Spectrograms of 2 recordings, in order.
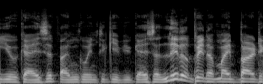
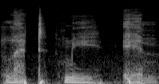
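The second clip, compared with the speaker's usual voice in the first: hushed, whispered dwarf voice; 4 semitones lower than usual. Voicing a dwarf whispering into a player's ear: dwarf whispering. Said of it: "everyone in this room hears a dwarf whisper".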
